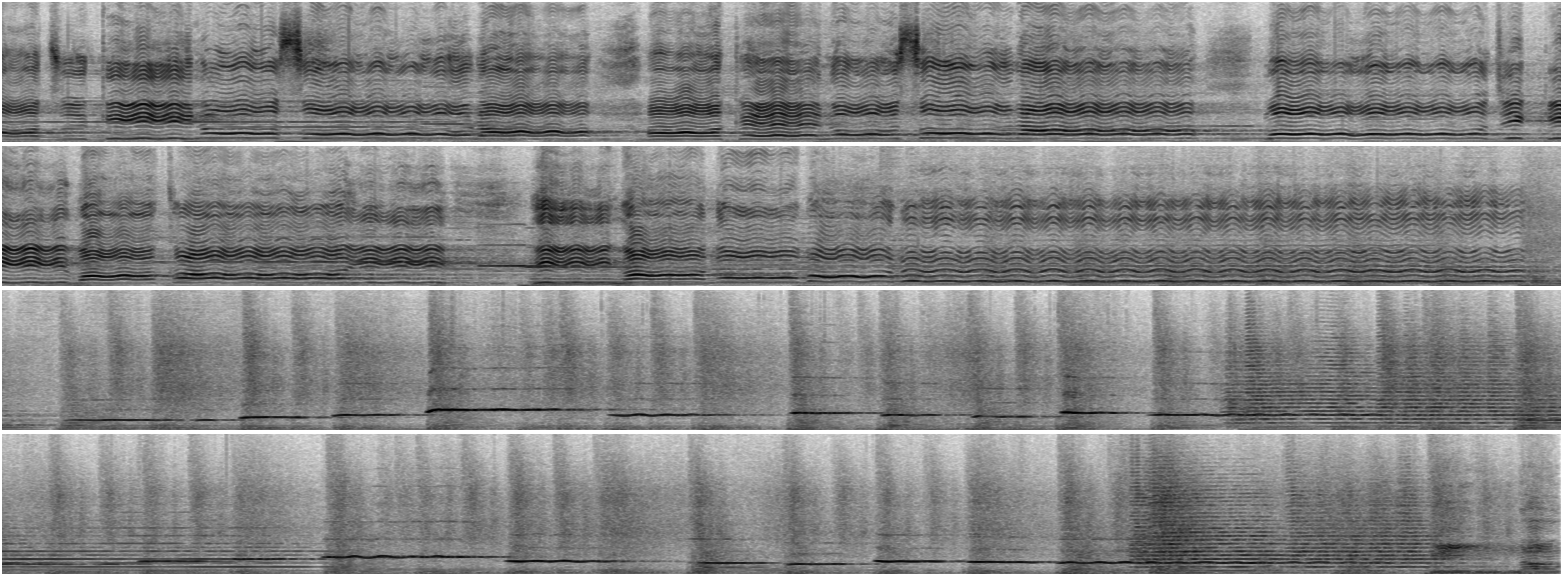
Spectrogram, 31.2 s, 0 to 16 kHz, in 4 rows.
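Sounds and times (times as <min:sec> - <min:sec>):
instrumental accompaniment: 0:00.0 - 0:31.1
person whistling a bright lilting song melody: 0:08.4 - 0:12.4, 0:13.0 - 0:31.0.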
